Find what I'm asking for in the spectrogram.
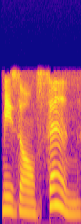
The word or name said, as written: mise-en-scene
